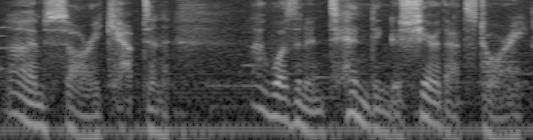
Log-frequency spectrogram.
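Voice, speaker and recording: An actor playing a composed, tactful, wryly amused captain in a video game. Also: male voice, fairly low pitch, sing-song, normal speed. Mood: apologetic. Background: background music.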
